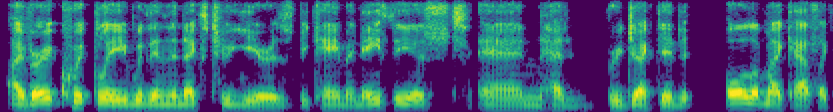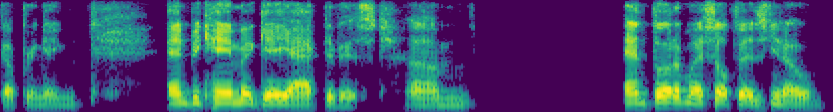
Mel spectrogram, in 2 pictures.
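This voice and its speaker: A man in his seventies from New York, telling a personal faith testimony in a reflective, halting way with many pauses. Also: fairly low pitch, dark tone, no room sound, dull audio. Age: 70s. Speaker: church member giving testimony.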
